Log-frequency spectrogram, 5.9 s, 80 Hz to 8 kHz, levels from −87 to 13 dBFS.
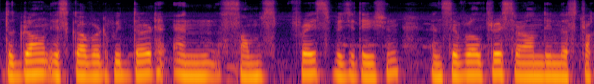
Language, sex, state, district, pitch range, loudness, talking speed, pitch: English, male, Nagaland, Kohima, 125-140 Hz, -16 LUFS, 170 wpm, 130 Hz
